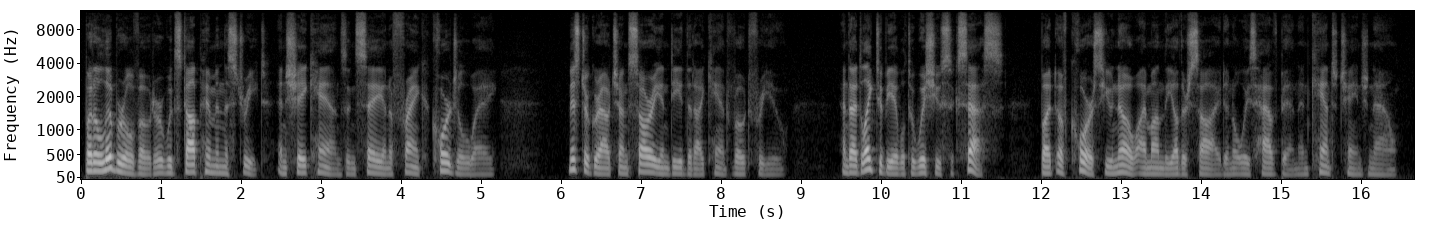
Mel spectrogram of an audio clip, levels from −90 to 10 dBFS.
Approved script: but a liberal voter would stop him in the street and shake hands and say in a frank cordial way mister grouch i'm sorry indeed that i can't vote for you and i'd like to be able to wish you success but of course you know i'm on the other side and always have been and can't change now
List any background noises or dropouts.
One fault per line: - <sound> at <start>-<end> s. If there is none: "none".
none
